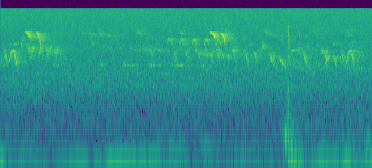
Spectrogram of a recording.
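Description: Small birds chirping and twittering: many short, quickly repeated high calls, often falling in pitch, over a steady background hiss.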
